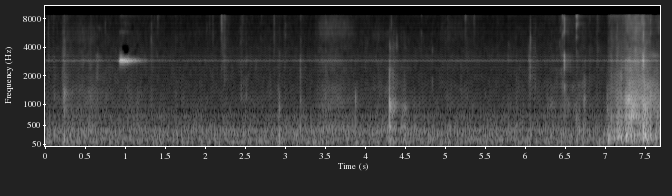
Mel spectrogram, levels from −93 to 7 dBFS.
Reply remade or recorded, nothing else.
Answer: remade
